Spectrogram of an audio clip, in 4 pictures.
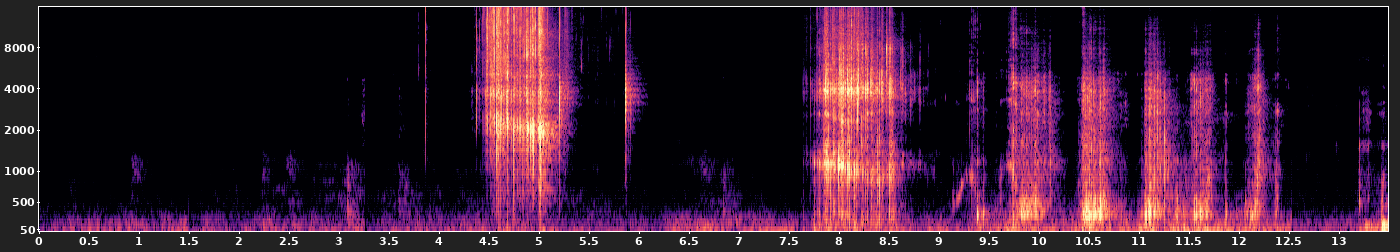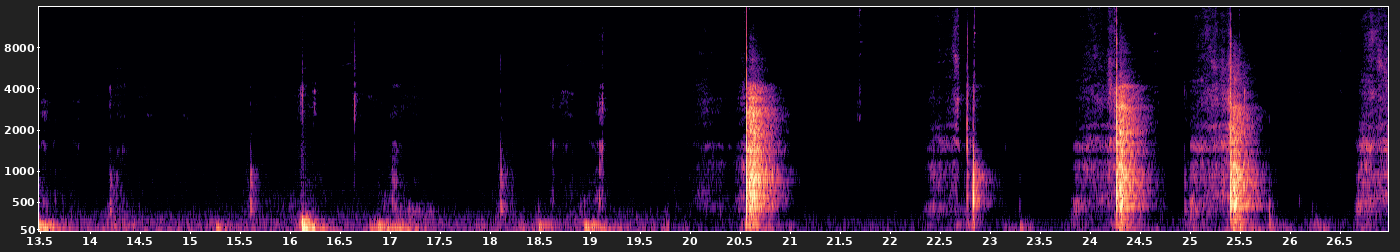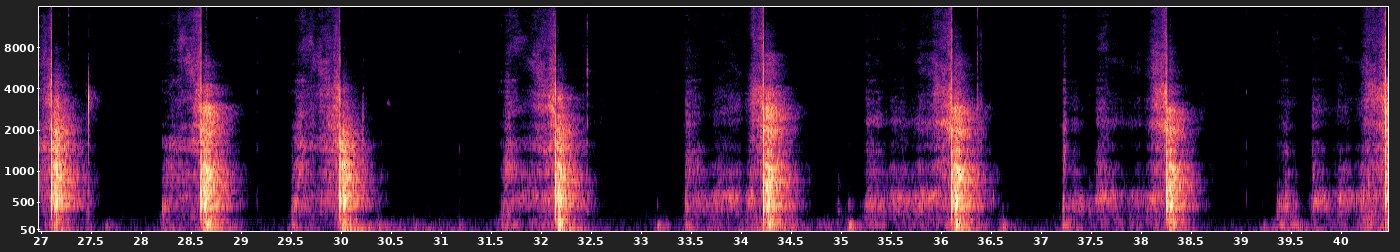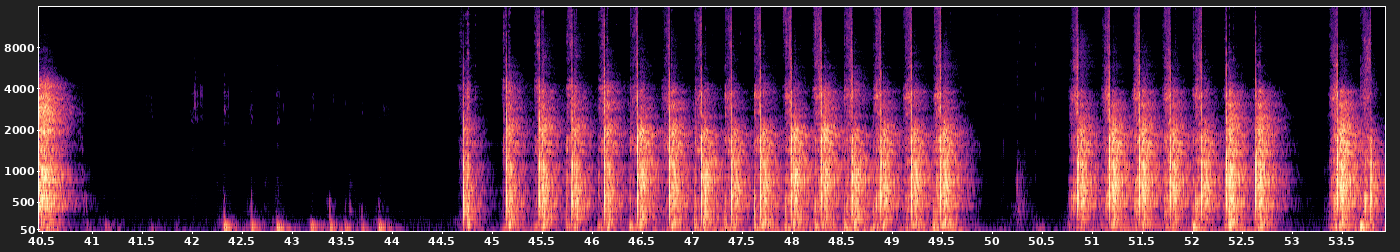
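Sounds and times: knife slicing potato on board: 23.8s - 25.8s, 26.6s - 27.6s, 28.2s - 30.4s, 31.6s - 32.5s, 33.4s - 36.6s, 37.2s - 38.6s, 39.4s - 40.9s, 44.7s - 49.8s, 50.8s - 53.9s
quick knife chopping: 35.9s - 36.5s, 44.7s - 49.8s, 50.8s - 53.9s.

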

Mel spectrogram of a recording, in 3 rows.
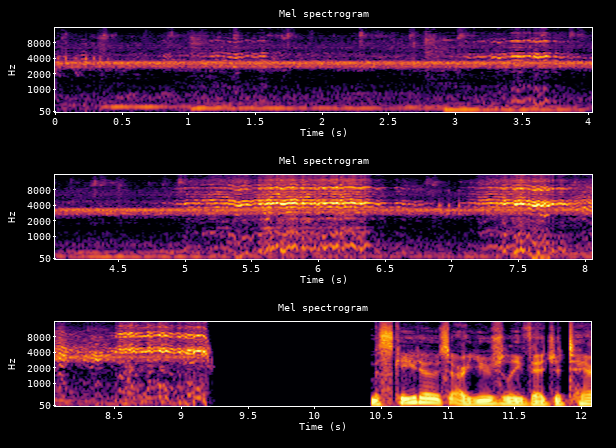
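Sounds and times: low sustained tone: 0.0s - 8.6s
cricket-like insect drone: 0.0s - 9.3s
high-pitched mosquito whine: 0.0s - 9.3s.

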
